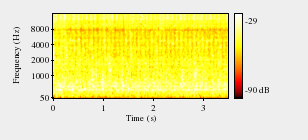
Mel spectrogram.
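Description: An embroidery machine stitches small quilted squares onto a zipper bag in the hoop, giving a steady, fast, continuous mechanical whir with a dense rapid needle rhythm, close and even throughout with no talking.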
